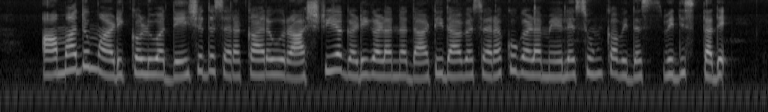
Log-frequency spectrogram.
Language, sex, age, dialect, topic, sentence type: Kannada, female, 18-24, Coastal/Dakshin, banking, statement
